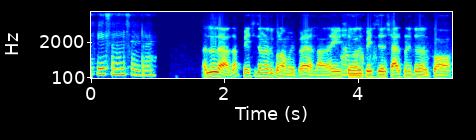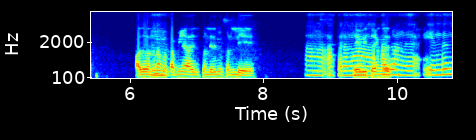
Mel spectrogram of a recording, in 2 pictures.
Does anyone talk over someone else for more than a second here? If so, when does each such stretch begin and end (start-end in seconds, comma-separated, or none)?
none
